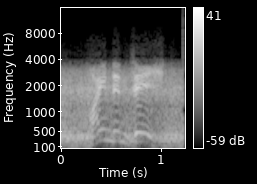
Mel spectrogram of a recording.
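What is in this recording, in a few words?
German enemy detected mood med, speech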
